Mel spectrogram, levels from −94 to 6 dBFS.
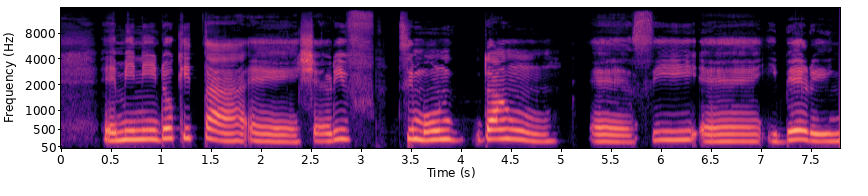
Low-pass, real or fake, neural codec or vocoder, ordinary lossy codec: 14.4 kHz; real; none; none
